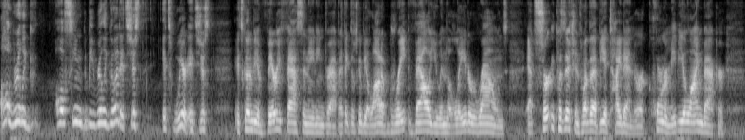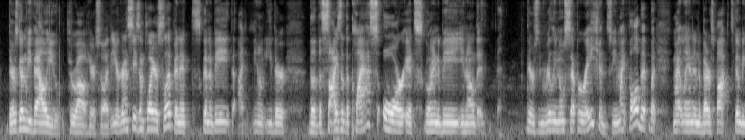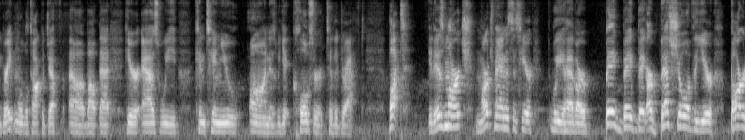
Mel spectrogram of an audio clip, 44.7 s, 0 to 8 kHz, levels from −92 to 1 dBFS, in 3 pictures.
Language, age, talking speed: English, 30-49, 200 wpm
